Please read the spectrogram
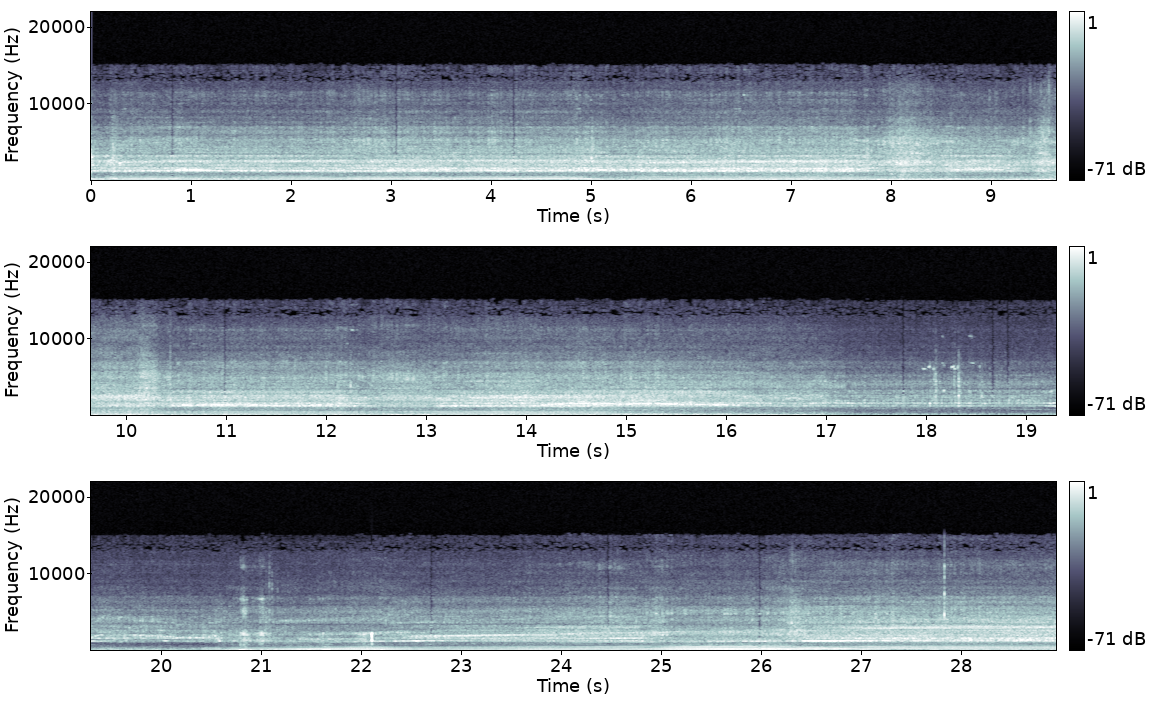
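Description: Sport motorcycle engine heard from the rider's seat on the move. It holds a steady cruising note with a small step up in pitch about five seconds in, then falls away and quietens in the middle. From about two-thirds through it climbs again in rising sweeps as the bike accelerates. A steady rush of wind lies under it.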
